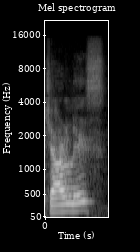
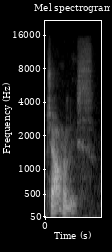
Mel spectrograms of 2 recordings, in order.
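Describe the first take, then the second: First: The final L is a clear, crisp L. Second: The final L sounds like a vowel 'ou'. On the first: The speaker calls it wrong. "a pronúncia é L, como a maioria dos brasileiros falaria" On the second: The speaker calls it right. "A pronúncia desse L é ou"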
